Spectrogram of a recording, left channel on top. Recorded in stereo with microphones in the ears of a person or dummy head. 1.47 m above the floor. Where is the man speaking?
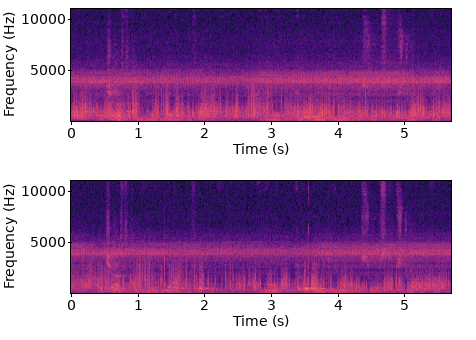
60° right (ahead or behind), 3.5 m.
